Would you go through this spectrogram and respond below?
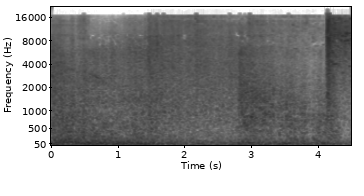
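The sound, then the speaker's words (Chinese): A massive explosion at a warehouse at night blasts against its thick iron door and sets the warehouse ablaze, roaring for several seconds as a dense, deep rumbling blast that stays loud and steady, with a brief hissing flare near the end. No one speaks. “可来到仓库门口，却感觉有一股巨大的力量冲击着厚厚的铁门，”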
